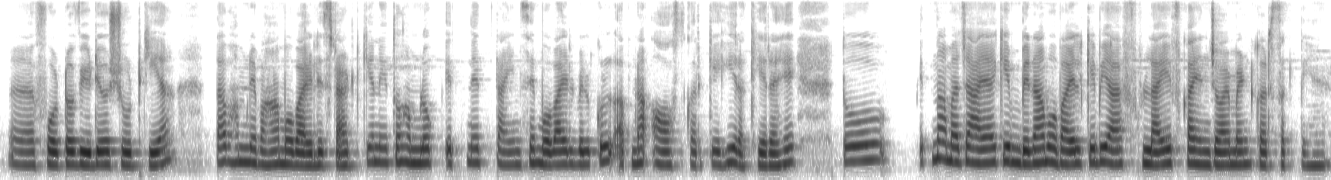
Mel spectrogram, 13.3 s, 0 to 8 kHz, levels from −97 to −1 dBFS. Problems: constant background noise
